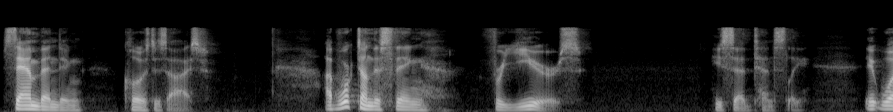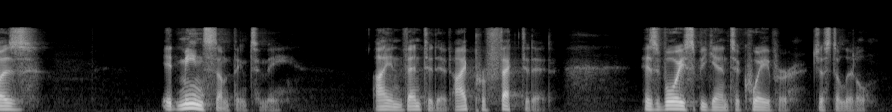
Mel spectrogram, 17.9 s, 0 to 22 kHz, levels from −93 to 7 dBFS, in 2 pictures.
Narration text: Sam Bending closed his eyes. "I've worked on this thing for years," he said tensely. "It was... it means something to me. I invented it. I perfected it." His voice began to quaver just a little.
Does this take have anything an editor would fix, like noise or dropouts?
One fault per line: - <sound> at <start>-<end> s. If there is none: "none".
none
